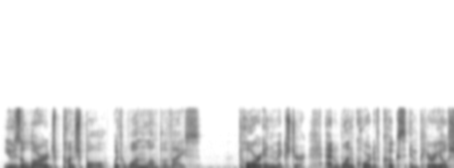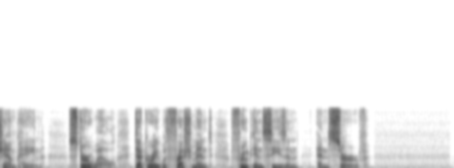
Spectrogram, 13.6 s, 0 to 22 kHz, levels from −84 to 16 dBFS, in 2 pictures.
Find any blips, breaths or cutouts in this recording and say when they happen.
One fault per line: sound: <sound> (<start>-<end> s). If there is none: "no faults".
no faults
